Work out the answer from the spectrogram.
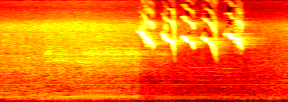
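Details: Oriental magpie-robin singing chattily, used as a lure to stir a pet bird: five sharp, high, slurred chirps in a quick even burst after a second of soft background hum.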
